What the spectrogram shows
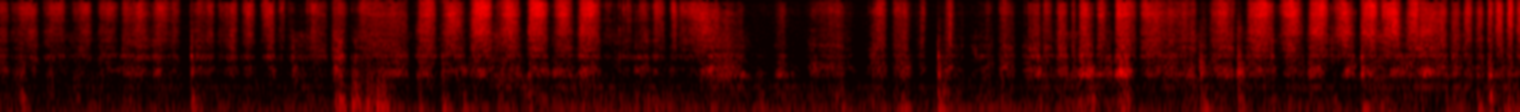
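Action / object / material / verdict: scrape / leather shoe outsole / leather / none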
